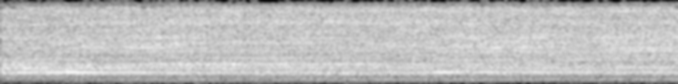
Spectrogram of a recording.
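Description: A hair dryer blows hot air to dry chalk paste on a craft project, a constant loud whooshing hum that runs unbroken from start to finish, close to the microphone and with no voices.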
